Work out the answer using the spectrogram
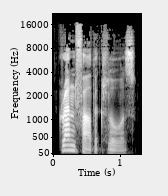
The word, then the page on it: grandfather clause: British English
